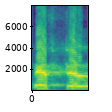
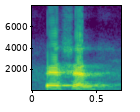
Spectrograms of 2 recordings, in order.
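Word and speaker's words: pestle: पेस्टल नहीं होता बेटा। पेस्टल टी साइलेंट पेस्टल तो वह होता है।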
